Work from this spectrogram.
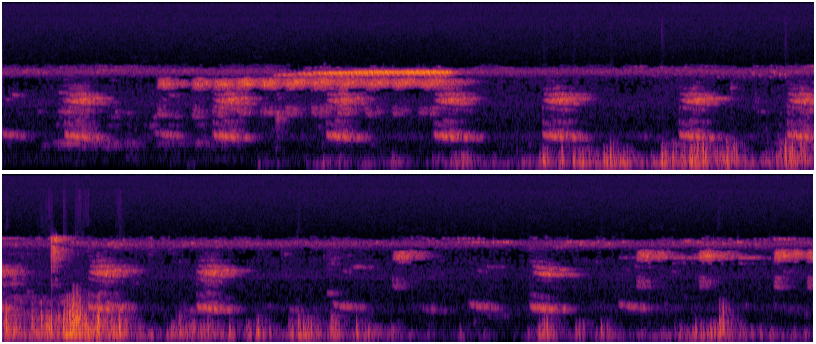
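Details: Lakeside frogs at night give rapid, evenly spaced croaks, roughly three per second, against a steady high insect whine. Low rumbling bursts of noise break in and out partway through.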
